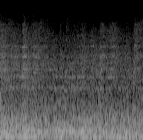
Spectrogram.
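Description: An empty train rolls along in The Final Station with a loud, continuous rumble and rattle of wheels on rails, a steady clatter filling the whole stretch with no voices.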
